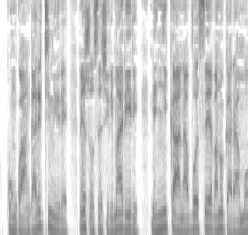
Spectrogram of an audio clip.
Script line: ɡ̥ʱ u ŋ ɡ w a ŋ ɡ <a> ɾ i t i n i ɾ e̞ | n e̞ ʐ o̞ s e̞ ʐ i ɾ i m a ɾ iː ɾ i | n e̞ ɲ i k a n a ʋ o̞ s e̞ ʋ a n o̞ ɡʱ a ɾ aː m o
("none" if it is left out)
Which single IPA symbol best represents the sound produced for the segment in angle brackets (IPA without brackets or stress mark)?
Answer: a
